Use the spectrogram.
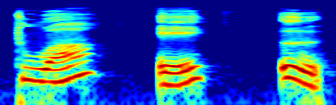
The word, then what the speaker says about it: toi et eux: Okay, and it will be exactly the same thing in this example here. Toi et eux. Alright, so no liaison, even if it's a bit tempting because it would be possible, but then no, no, no, no.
